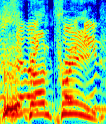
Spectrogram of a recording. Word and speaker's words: Grand Prix: Grand Prix. You don't pronounce the X.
